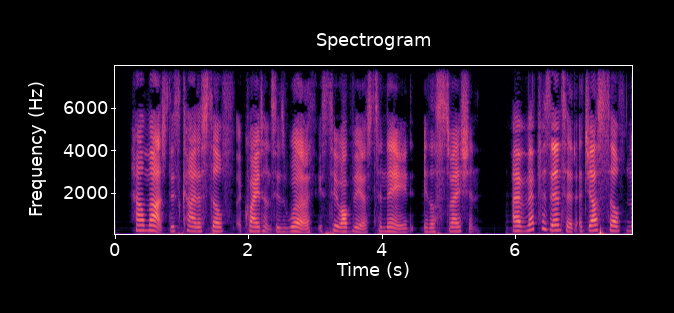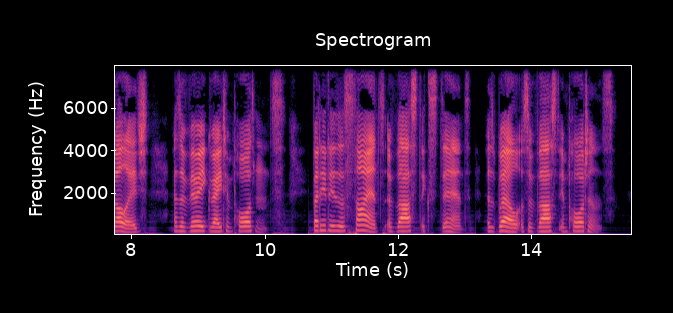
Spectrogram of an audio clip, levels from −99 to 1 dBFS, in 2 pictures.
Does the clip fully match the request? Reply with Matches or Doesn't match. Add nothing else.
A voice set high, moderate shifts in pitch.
Doesn't match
